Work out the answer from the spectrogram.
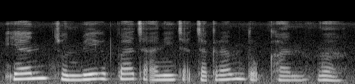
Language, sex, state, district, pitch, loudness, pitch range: Garo, female, Meghalaya, South Garo Hills, 225 Hz, -15 LUFS, 205-250 Hz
